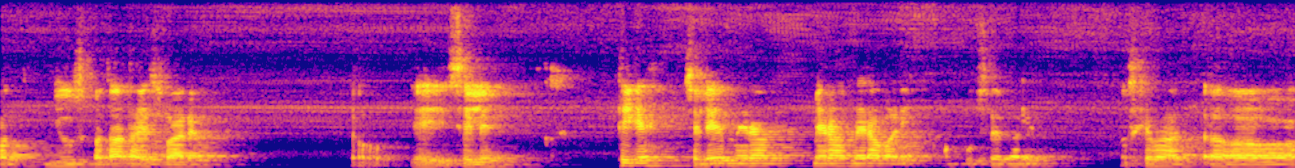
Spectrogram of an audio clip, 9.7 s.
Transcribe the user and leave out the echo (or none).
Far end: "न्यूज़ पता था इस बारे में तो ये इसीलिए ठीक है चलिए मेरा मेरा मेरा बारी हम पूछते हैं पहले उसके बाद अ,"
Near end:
none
